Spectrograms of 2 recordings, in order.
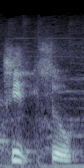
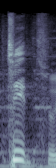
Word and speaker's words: Shih Tzu: milenco primero que todo Cómo se pronuncia esta raza porque escribe un poco ahí medio la raza se pronuncia chitsu chitsu ya Este es un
